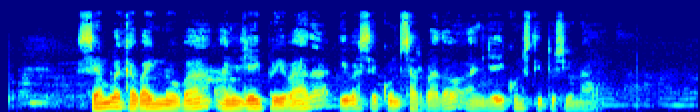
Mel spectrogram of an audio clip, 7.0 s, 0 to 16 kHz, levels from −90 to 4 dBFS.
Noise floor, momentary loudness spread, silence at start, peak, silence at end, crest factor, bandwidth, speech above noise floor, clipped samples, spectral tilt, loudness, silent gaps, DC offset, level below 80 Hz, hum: -63 dBFS; 14 LU; 0.3 s; -8 dBFS; 1.05 s; 20 dB; 11.5 kHz; 38 dB; under 0.1%; -5.5 dB/octave; -26 LUFS; none; under 0.1%; -52 dBFS; none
